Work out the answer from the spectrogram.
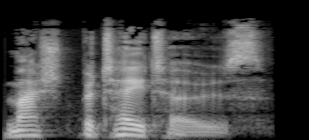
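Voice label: "mashed potatoes", British English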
